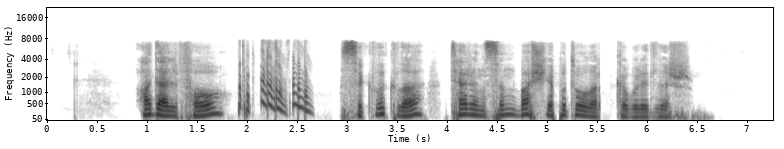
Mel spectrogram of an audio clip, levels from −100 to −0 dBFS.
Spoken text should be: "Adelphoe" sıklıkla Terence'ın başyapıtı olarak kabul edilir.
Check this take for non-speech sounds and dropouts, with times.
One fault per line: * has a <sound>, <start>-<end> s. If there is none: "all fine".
* has a chirp, 1.9-2.7 s
* has a dropout, 5.5-5.6 s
